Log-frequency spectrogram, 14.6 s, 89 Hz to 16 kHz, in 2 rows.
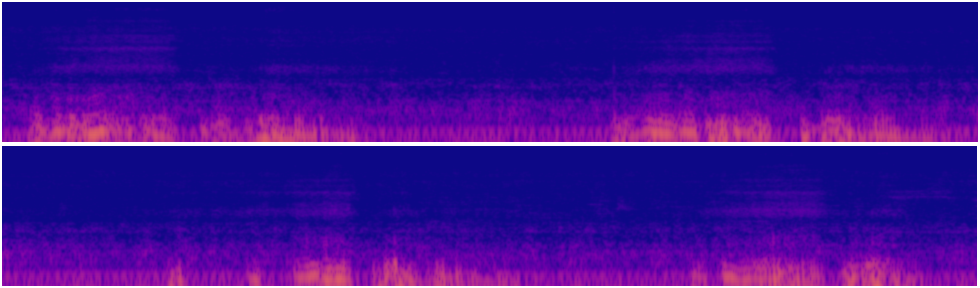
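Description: Deep, rumbling snores from a sleeping dog with a fluttering rattle, about five breaths in fifteen seconds, roughly 20 a minute.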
